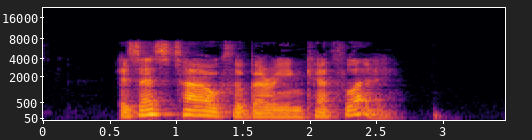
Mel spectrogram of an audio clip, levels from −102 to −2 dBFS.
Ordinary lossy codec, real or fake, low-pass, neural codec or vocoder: Opus, 64 kbps; real; 7.2 kHz; none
